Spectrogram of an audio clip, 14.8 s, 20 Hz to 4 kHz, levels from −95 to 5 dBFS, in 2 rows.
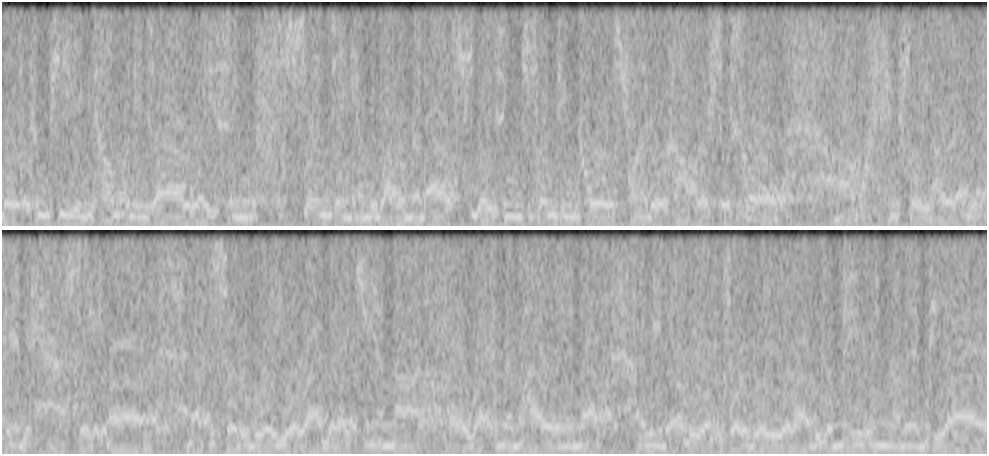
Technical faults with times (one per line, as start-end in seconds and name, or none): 0.00-14.78 companded audio read as linear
